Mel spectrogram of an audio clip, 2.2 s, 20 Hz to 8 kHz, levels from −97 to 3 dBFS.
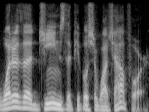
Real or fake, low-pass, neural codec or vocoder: real; 7.2 kHz; none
